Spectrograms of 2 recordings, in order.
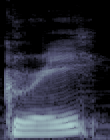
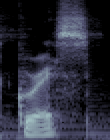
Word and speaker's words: Gris: then with Gris now I originally thought this was pronounced gree cuz I thought it was the French but I believe it's actually the Spanish and I think that pronunciation is GIS this is a beautiful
